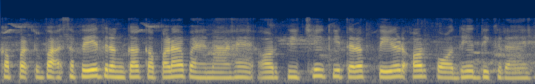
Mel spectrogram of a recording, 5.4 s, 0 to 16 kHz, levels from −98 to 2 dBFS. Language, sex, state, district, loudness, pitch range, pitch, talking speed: Hindi, female, Uttar Pradesh, Lucknow, -16 LUFS, 215-235 Hz, 230 Hz, 180 wpm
